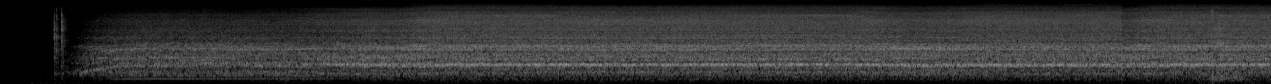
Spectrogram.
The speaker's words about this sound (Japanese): じゃあお先に髪乾かすね。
